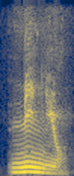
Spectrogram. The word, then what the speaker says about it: niño: Este sonido se pronuncia desde la nariz. Por ejemplo, español, niño. O.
